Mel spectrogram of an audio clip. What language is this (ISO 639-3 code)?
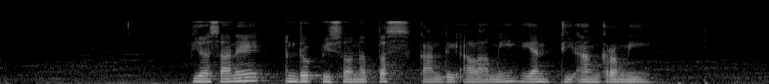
jav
